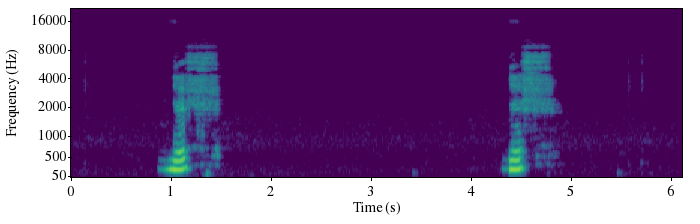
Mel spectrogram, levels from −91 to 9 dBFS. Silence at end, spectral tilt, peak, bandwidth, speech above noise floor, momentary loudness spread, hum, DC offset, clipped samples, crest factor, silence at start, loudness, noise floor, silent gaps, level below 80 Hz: 1.35 s; -5.5 dB/octave; -4 dBFS; 9 kHz; 63 dB; 18 LU; none; under 0.1%; under 0.1%; 22 dB; 0.95 s; -19 LUFS; -81 dBFS; none; -72 dBFS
